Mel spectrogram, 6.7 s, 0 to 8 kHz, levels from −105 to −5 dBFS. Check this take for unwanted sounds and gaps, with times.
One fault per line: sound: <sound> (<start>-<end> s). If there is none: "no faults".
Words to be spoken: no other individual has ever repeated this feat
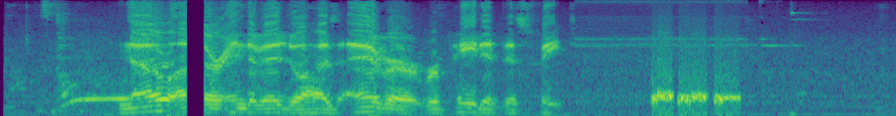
sound: dropout (1.4-1.5 s)
sound: laugh (4.9-5.6 s)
